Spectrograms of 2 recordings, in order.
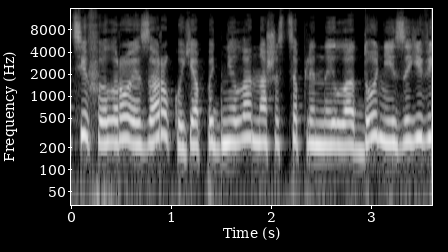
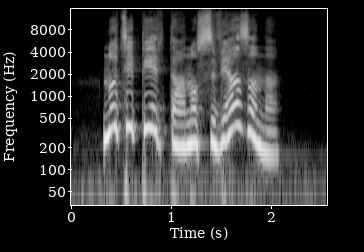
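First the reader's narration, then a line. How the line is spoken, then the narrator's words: Frightened exclamation. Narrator (Russian): воскликнула я, испугавшись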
